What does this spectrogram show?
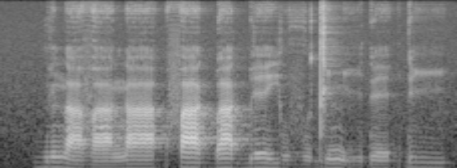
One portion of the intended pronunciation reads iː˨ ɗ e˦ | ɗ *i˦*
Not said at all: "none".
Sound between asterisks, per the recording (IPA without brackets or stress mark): iː˦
